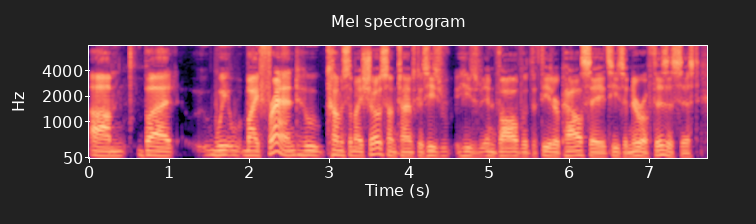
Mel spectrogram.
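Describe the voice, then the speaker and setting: A man's voice: lowish voice, steady tone, normal speed, hardly any pauses, no echo, studio quality. A man, a guest comedian, telling rambling anecdotes in casual podcast chat, with many fillers and laughs. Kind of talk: casual storytelling. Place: podcast studio.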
